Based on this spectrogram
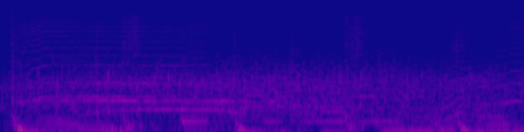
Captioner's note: audience applauds; pop Music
